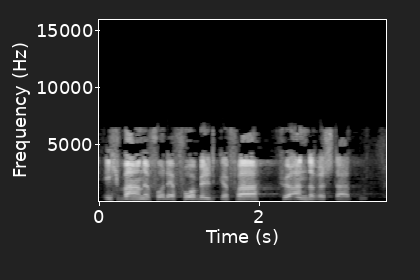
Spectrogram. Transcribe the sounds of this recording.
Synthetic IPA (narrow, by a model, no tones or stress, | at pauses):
ʔɪçv̥aɐnəfoːɐdeːɐfoːɐbɪltɡ̥əfaːɐ | fyːɐʔandəʁəʃtaːtn̩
